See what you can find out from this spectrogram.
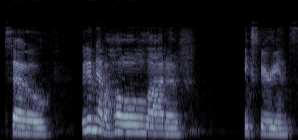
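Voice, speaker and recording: A woman answering interview questions in an easygoing, halting way. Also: on the low side. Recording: muffled, off-mic, faint noise.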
